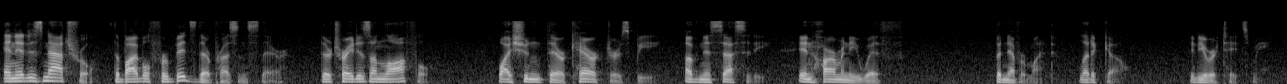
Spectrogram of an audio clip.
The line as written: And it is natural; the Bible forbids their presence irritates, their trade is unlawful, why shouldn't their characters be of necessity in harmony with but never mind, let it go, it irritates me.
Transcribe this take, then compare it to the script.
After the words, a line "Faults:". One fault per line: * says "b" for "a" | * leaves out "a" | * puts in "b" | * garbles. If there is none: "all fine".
And it is natural; the Bible forbids their presence there, their trade is unlawful, why shouldn't their characters be of necessity in harmony with but never mind, let it go, it irritates me.
Faults:
* says "there" for "irritates"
